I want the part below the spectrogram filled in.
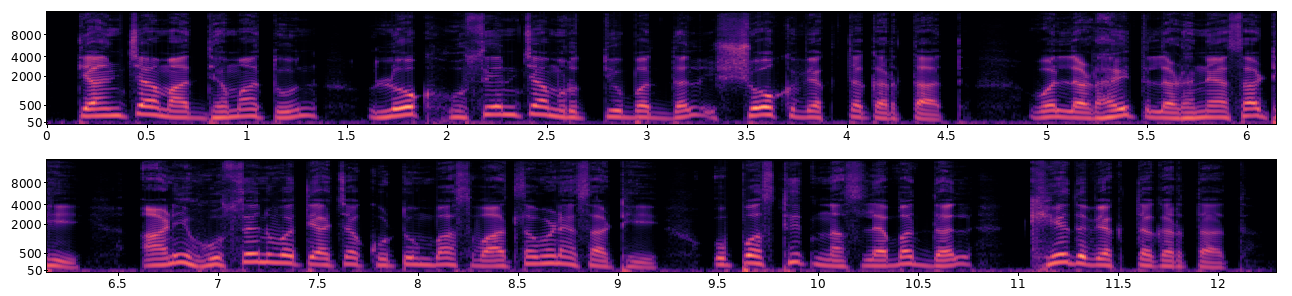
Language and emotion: Marathi, neutral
